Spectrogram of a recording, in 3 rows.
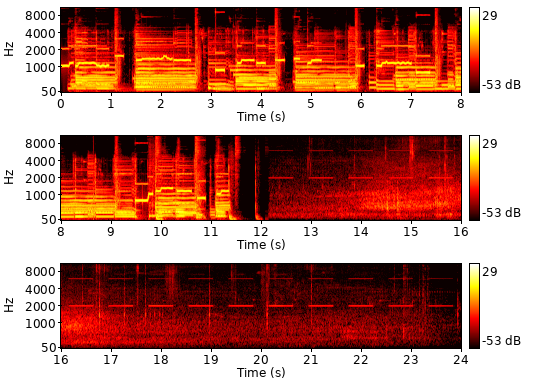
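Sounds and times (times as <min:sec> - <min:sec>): background noise: 0:12.1 - 0:24.0
faint electronic beeping: 0:12.2 - 0:24.0.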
